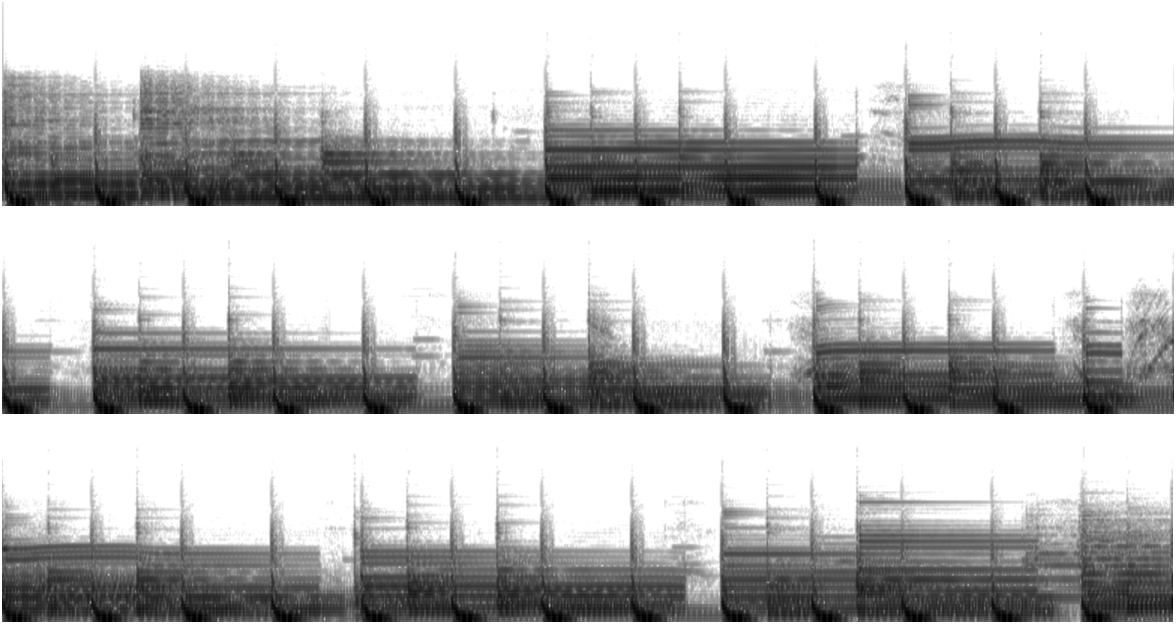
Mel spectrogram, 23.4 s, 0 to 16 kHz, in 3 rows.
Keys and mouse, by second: 0.6 shift+middle click, 1.6 middle click, 2.3 shift+middle click, 7.6 click, 9.0 click, 9.5 click, 11.4-12.7 typing, 11.8 click, 12.4 ctrl+z, 12.8-13.9 drag, 15.0 click, 15.3 [, 15.6 [, 15.8 click, 15.8 [, 16.7 ctrl+z, 16.8 ], 17.1 click, 18.6 click, 19.3 ], 19.4 ], 19.5 ], 19.7 click, 20.7 click, 22.2 click, 23.1 click.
